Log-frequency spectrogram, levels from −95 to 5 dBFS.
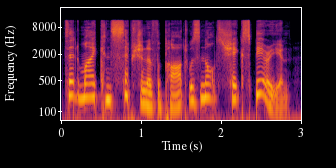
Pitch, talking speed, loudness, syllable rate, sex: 170 Hz, 180 wpm, -18 LUFS, 5.0 syllables/s, male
